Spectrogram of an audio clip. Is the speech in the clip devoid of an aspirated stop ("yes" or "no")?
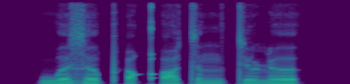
yes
